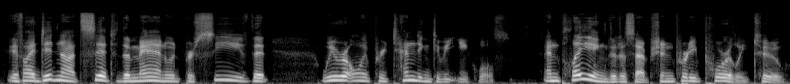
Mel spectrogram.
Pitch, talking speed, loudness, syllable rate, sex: 145 Hz, 175 wpm, -18 LUFS, 5.1 syllables/s, male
